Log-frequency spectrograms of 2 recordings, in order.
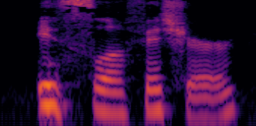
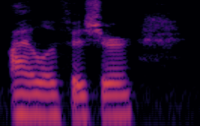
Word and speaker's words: Isla Fisher: And then also I was trying to tell the other girl, Bobby, the one that yelled at me about Ilsa Fisher. It's Isla Fisher.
